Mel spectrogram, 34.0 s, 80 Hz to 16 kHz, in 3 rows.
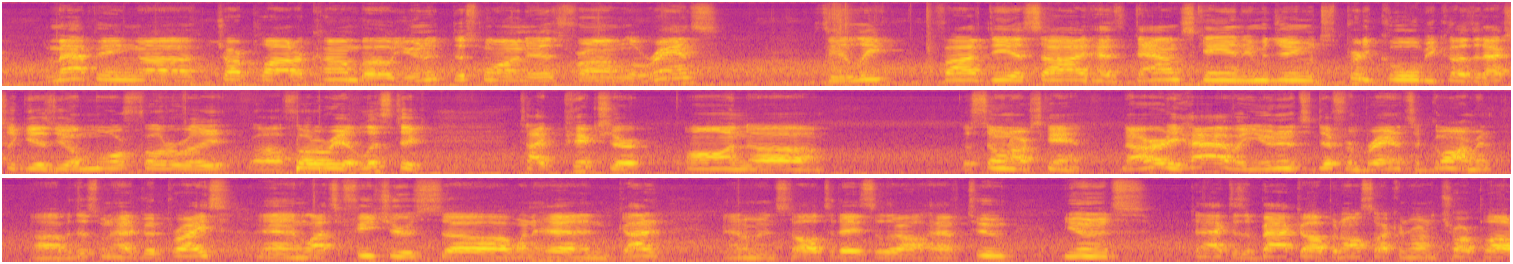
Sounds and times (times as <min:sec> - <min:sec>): Speech: 0:00.4 - 0:05.4, 0:06.2 - 0:14.5, 0:15.2 - 0:17.5, 0:18.5 - 0:33.9.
